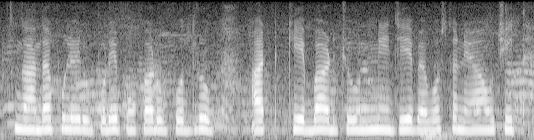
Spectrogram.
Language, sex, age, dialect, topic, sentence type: Bengali, female, 18-24, Rajbangshi, agriculture, question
